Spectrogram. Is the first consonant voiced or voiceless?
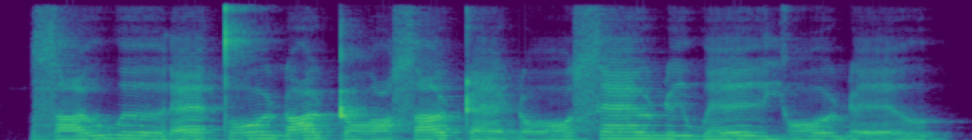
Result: voiced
